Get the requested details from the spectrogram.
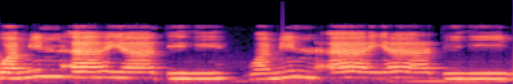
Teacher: Nun sakinah baris mati bertemu dengan hamzah, tidak boleh dengung sebab hukum dia izhar halki.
